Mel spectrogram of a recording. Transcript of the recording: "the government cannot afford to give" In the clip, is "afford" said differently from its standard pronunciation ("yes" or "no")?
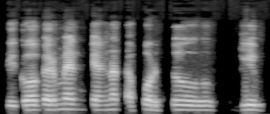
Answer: yes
